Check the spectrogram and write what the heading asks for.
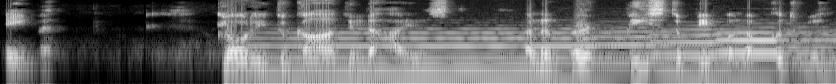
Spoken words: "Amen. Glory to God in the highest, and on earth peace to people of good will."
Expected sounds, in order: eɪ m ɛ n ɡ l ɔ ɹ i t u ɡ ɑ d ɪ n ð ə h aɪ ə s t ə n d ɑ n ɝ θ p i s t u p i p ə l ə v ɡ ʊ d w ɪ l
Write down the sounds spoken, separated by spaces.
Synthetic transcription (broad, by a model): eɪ m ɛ n ɡ l ɔ ɹ i t u ɡ ɑ d ɪ n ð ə h aɪ ə s t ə n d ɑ n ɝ t p i s t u p i p ə l ə v ɡ ʊ d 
